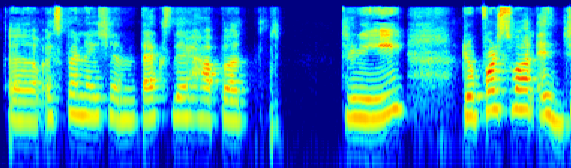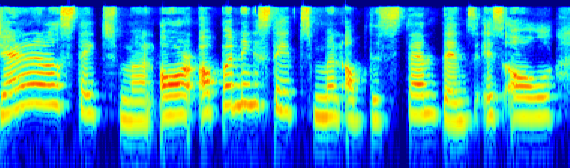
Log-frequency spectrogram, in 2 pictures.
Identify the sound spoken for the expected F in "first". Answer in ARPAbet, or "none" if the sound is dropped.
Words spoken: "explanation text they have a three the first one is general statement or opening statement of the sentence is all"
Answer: P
